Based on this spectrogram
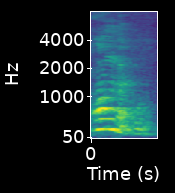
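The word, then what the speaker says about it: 音楽: For example, on plus gaku, and it followed by G sound, it is pronounced as ongaku.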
